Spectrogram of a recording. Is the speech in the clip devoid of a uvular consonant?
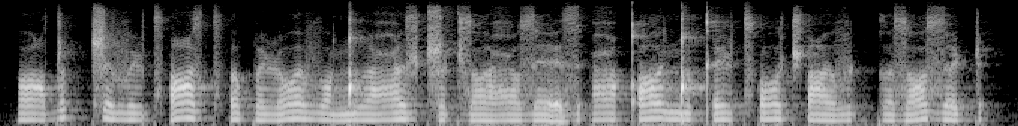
no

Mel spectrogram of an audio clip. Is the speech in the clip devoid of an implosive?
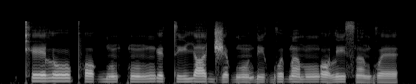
no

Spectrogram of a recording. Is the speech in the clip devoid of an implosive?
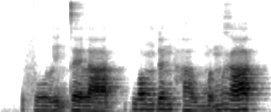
no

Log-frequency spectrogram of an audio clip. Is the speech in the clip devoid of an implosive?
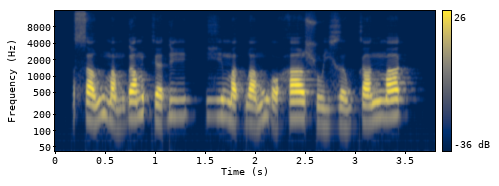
no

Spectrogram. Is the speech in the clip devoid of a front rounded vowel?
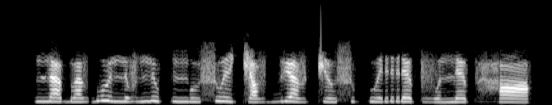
no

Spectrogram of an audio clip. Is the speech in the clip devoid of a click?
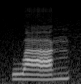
yes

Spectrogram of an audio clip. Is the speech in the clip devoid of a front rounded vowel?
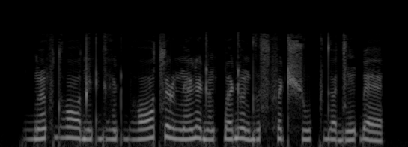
no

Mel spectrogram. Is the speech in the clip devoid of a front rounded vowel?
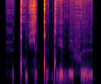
no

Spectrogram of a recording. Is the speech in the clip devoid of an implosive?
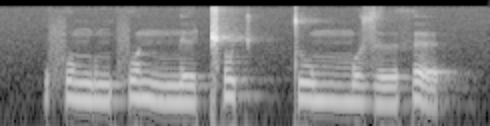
yes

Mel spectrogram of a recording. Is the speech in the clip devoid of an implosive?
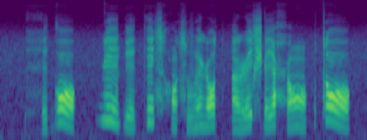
no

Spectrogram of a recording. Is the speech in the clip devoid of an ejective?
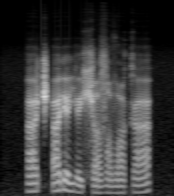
no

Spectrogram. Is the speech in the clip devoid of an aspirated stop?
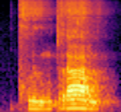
no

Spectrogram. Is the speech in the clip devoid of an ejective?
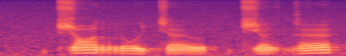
yes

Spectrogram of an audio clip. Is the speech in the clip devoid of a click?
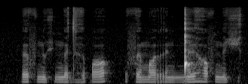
no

